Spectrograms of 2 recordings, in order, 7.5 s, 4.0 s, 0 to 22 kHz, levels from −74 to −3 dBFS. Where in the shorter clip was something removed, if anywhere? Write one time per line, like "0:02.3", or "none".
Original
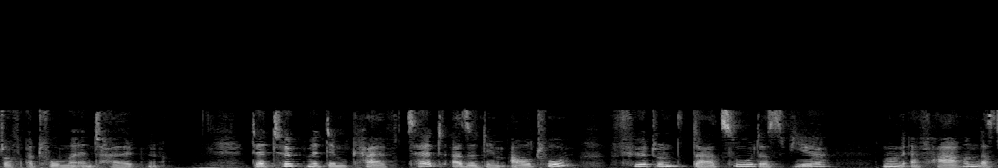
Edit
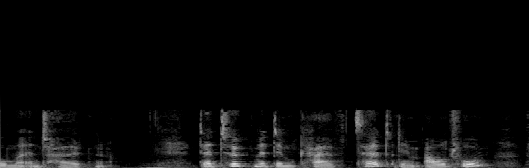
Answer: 0:03.0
